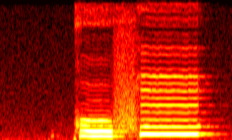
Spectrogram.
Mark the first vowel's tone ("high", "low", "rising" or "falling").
low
